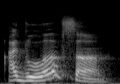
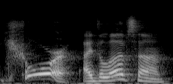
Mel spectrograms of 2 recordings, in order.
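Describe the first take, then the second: First: Plain. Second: Sure, jumping high and loud, then I'd love some; bright enthusiastic yes to coffee; eager accept. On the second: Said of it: "eu adoraria". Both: Shown as a demonstration.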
